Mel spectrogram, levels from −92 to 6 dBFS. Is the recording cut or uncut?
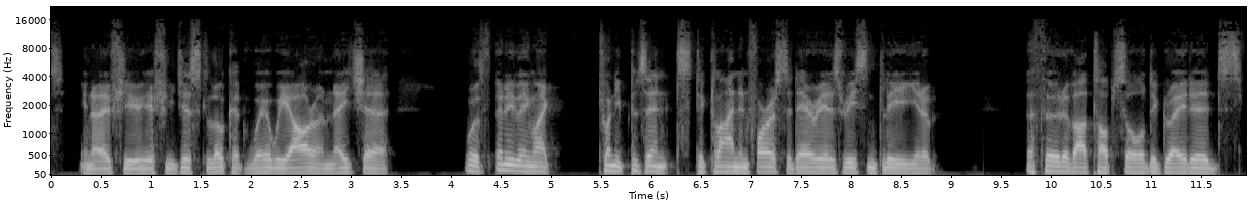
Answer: uncut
